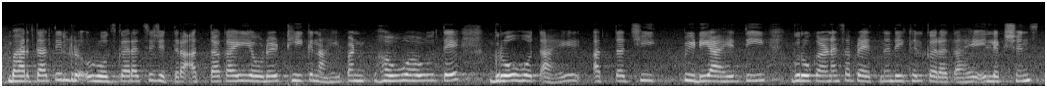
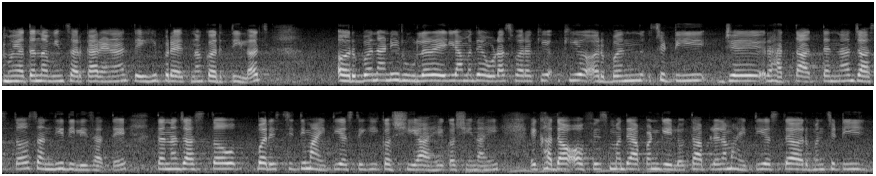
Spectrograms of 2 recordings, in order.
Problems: constant background noise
